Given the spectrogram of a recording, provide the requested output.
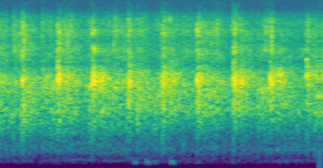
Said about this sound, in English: If you're a Jesus person, clap right now and thank God.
